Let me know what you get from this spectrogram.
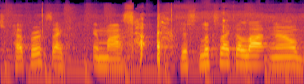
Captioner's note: coughs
